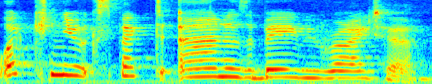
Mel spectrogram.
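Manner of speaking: best-effort British accent. Answering Andre's question as he requested, in a British accent. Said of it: "He asked me to speak in a British accent, so I will do my best".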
